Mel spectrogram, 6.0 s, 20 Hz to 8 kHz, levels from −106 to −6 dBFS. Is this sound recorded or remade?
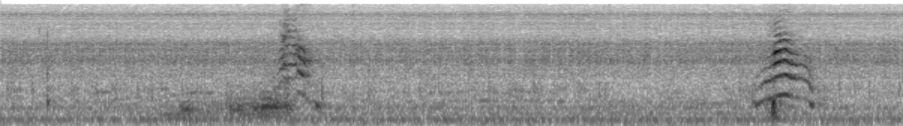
recorded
